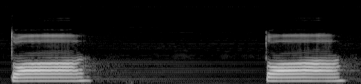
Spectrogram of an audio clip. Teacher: زبان کی نوک کو اوپر کے دانتوں کی جڑ سے ملانا ہے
